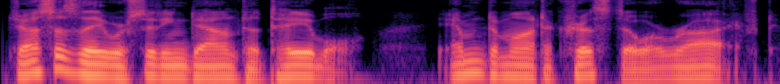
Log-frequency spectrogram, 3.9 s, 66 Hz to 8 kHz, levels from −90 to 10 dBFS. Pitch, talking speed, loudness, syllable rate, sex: 95 Hz, 200 wpm, -19 LUFS, 5.7 syllables/s, male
